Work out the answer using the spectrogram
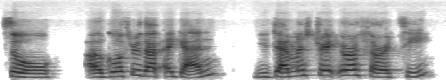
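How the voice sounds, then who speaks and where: A woman from Trinidad with a Trinidadian accent mixed with British tones, giving a lively live online business training and repeating key points for emphasis. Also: medium pitch, unhurried, phone-quality sound. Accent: Trinidadian, mixed with British and Northern Irish. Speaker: business coach.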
